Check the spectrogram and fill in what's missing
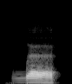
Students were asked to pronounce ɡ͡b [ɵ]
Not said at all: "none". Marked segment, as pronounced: ə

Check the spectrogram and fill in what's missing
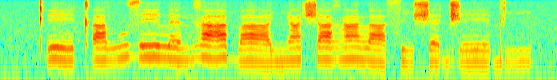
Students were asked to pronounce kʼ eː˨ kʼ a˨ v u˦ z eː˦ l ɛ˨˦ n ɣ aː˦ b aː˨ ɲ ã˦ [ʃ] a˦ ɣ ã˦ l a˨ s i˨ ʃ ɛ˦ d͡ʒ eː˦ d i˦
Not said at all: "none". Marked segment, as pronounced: ʃ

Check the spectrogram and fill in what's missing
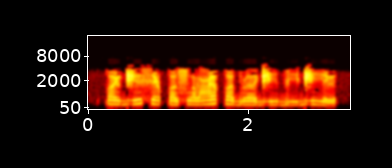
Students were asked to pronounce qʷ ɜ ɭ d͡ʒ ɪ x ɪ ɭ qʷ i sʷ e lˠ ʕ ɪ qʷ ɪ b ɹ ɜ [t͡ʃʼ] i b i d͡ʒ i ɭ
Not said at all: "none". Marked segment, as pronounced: d͡ʒ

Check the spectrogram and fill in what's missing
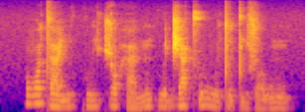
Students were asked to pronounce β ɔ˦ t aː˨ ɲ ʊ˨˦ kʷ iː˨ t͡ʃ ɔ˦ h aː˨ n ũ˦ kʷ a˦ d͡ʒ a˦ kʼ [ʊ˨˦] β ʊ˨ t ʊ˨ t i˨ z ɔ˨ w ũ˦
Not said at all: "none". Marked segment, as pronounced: ʊ˦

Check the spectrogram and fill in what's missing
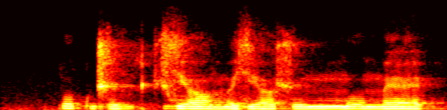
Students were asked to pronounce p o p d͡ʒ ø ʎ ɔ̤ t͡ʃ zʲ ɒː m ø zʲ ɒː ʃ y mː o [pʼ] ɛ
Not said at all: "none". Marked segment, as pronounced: m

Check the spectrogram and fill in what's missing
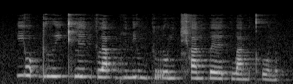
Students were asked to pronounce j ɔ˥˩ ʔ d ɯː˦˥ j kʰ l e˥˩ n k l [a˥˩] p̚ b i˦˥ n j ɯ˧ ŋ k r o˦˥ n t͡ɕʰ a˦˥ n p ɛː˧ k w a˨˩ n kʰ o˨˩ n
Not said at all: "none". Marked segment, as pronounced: a˥˩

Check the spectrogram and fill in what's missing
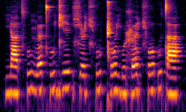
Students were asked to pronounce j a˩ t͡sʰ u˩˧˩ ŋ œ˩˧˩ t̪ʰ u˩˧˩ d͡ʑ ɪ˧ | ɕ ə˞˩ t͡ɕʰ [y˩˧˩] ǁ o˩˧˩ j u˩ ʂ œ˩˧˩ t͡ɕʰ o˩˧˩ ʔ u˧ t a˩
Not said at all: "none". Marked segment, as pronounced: u˩˧˩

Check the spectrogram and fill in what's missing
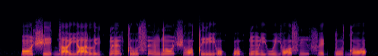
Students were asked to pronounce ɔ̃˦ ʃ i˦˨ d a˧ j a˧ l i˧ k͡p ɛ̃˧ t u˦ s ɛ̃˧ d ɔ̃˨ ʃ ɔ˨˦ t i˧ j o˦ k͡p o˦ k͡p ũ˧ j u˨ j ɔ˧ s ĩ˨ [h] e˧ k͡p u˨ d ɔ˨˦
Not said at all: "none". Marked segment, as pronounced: f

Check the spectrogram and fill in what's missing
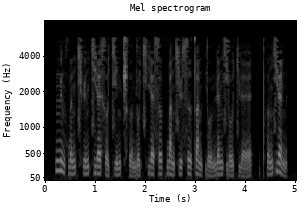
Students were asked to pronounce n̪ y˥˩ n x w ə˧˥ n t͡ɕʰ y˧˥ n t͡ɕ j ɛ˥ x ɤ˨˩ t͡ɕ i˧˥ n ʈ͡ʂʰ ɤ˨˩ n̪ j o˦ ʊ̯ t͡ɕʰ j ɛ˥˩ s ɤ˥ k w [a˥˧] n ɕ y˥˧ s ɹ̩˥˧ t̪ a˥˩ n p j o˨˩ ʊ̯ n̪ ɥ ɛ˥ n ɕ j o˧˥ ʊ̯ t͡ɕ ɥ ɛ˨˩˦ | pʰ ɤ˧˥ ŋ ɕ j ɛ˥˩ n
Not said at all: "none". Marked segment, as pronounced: a˥˧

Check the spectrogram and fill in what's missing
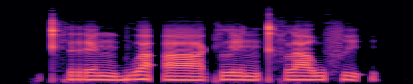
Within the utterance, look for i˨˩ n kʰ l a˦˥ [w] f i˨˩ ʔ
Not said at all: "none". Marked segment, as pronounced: w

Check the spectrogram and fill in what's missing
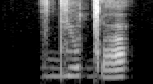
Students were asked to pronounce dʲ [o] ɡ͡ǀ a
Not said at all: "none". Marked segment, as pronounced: o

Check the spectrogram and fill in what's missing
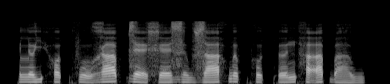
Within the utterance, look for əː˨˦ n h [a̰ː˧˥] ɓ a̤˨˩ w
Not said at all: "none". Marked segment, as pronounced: a̰ː˧˥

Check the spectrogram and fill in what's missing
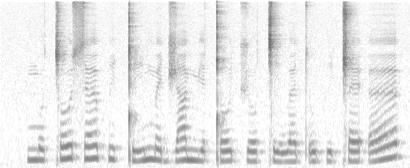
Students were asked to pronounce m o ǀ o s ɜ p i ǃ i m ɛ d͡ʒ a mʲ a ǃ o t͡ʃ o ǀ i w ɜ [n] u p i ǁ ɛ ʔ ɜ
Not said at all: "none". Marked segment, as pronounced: tʼ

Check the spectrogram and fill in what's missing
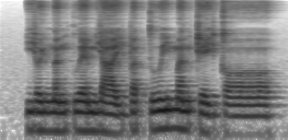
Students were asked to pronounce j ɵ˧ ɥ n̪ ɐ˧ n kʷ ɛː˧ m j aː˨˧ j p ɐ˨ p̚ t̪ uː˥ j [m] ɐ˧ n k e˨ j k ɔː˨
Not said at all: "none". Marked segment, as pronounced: m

